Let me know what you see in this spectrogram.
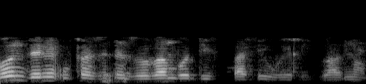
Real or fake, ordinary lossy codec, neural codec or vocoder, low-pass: real; MP3, 16 kbps; none; 3.6 kHz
